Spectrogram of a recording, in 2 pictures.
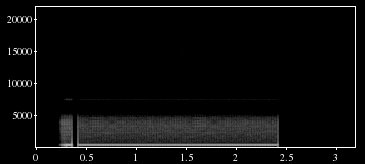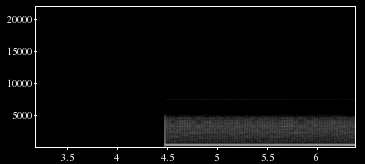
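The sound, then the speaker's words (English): A steady, moderately loud telephone dial tone sounds while a call is being placed. It comes in two long stretches separated by about two seconds of silence, with a brief click just before the first. “let's just call Emma and see what's up”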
